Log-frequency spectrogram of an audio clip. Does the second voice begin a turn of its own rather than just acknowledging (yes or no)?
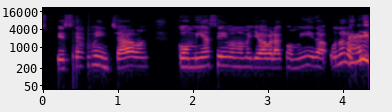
yes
